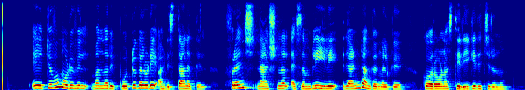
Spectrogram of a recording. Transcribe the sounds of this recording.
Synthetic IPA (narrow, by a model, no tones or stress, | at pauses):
e̞ːtːɐʋumoɽuʋilʋɐnːɐripːo̞ːrʈːuɣɐɭuɽe̞ʔɐɽist̪ʰaːnɐt̪ːil | freɲd͡ʑnaːʂɐnɐlesemblijile̞ɾeɳɖɐŋɡɐŋːɐɭkɨ | ko̞ro̞ːɳɐst̪ʰiɾiːɣɐɾit͡ɕːiɾunːu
